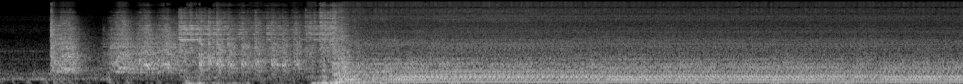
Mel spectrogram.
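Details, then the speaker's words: Rebuilt 426 crate Hemi V8 on run stand, camshaft break-in at 2400–2500 rpm with 32 degrees timing, occasional revs kept between about 2000 and 2800 rpm; cranking bursts then smooth even fast idle, no knocks; normal. "I'm at 2400 2500 RPM, 32 degrees of timing. Every so often, I'll rev it."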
